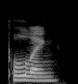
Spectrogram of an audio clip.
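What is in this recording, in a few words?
"poling", British English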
